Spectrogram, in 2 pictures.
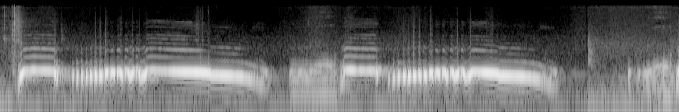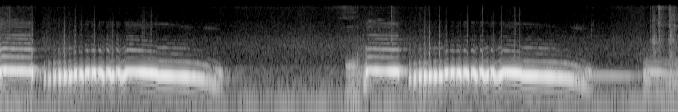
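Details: Male white red-eyed Barbary dove calling vigorously in nodding style: clipped stuttering lead-in notes, then long, steady, throaty coos, each slightly falling at the end, repeated every few seconds over a faint low hum.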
